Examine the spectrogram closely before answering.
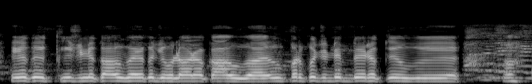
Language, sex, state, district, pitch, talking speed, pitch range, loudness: Hindi, male, Maharashtra, Sindhudurg, 155 Hz, 190 wpm, 145-160 Hz, -18 LUFS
